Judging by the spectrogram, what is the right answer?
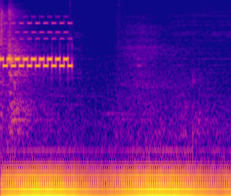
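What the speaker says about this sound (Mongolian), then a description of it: "Эрхэм цагдаагийн утас орж байна." A telephone rings in a short-film scene: one bright, rapid electronic ring burst lasting under a second, then only a steady low hum remains.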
